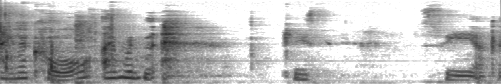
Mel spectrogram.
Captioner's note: laughs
